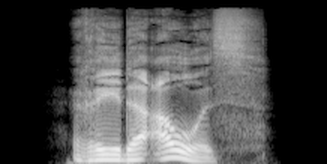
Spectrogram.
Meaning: inflection of ausreden: 1. first-person singular present 2. first/third-person singular subjunctive I 3. singular imperative
- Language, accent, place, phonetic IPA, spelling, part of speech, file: German, Germany, Berlin, [ˌʁeːdə ˈaʊ̯s], rede aus, verb, De-rede aus.ogg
